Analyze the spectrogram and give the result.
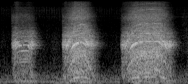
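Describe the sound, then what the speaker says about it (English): A cordless drill driving into the wood of a Thanksgiving tray in three short, whining bursts with brief pauses between them, close and loud. "I'm going to take my cordless screwdriver and my drill"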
